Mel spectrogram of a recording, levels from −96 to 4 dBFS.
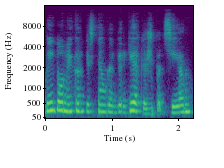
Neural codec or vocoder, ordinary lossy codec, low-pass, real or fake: codec, 44.1 kHz, 2.6 kbps, DAC; AAC, 96 kbps; 14.4 kHz; fake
